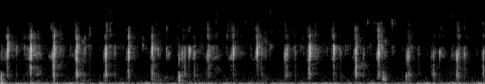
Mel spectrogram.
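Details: One-year-old male Scottish Fold cat living in Japan eats creamy seafood soup indoors: quick, wet lapping and smacking clicks, roughly four per second, steady throughout with slight variation in loudness.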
